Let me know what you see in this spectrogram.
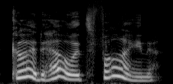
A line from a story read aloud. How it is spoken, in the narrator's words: cried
